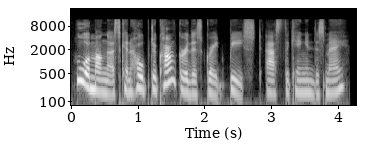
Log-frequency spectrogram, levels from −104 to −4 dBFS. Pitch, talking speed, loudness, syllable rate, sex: 195 Hz, 210 wpm, -22 LUFS, 4.8 syllables/s, female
